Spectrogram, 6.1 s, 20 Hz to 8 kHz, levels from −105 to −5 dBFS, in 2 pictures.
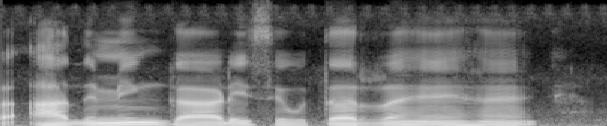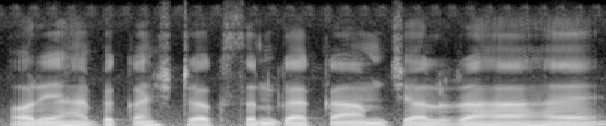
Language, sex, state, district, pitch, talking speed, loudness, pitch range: Hindi, male, Bihar, Kaimur, 110 Hz, 150 wpm, -19 LUFS, 105-115 Hz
